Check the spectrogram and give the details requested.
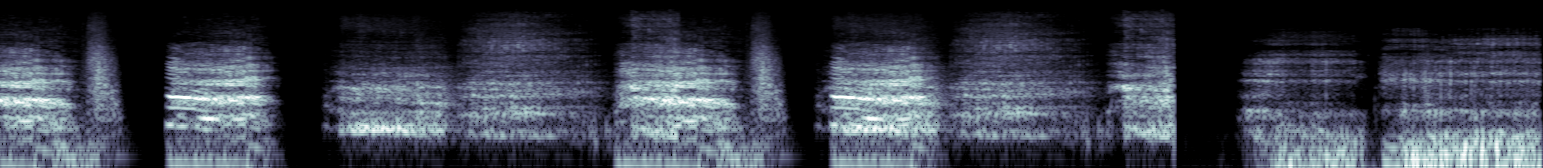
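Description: Animal roars and calls, one after another with short silent gaps between them; the last two, near the end, are lower and rougher.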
